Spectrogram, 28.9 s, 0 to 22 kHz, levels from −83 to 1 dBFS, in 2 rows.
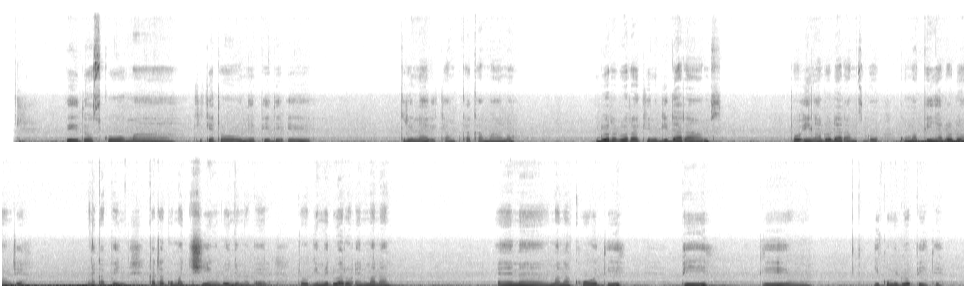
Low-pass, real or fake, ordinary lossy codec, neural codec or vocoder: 19.8 kHz; real; none; none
